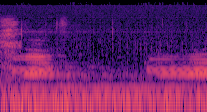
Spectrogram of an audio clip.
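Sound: passing train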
